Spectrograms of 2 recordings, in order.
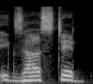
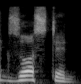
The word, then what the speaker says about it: exhausted: His body was racked with pain and he was completely, इसको हम पढ़ते हैं exhausted, जो कि गलत है, यह है exhausted, क्या पढ़ेंगे? exhausted, यहाँ पे हा साइलेंट है, exhausted, ओके, एक बार फिर से पढ़ता हूँ।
